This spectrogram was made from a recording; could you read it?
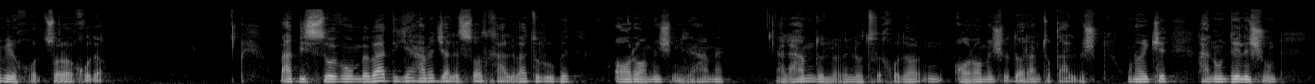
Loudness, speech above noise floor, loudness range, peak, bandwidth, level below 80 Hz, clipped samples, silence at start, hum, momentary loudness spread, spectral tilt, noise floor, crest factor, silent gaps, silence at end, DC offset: -30 LUFS; 36 dB; 6 LU; -10 dBFS; 14 kHz; -64 dBFS; under 0.1%; 0 s; none; 14 LU; -4.5 dB/octave; -66 dBFS; 22 dB; none; 0.4 s; under 0.1%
